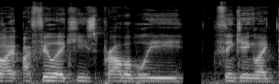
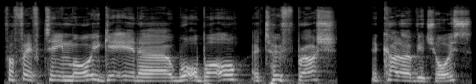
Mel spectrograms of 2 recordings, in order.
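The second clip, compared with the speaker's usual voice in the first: high, singsong Cockney conductor; chirpy conductor listing prices; same Jim Dale tone; 5 semitones higher than usual. Retold or imitated. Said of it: "in that same tone".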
